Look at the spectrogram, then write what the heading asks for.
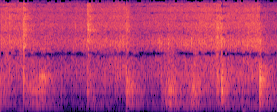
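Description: Cauliflower fried rice with green chillies stirred in a hot pan, a steady sizzle under a handful of sharp scraping strokes of the spatula, close and fairly loud.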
